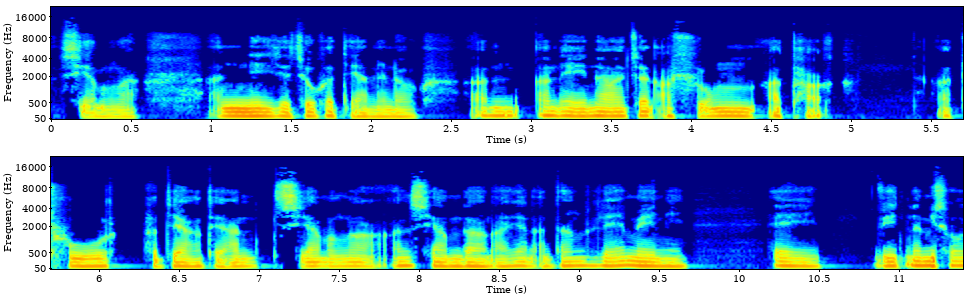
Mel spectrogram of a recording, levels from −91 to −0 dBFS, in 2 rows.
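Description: At 11.19 to 11.22 s, near the very end of the speech, the audio jumps forward: compressed frames were skipped. A few whole frames never reached the output, either missing from the stream or discarded by the decoder as corrupt, so about a tenth of a second of material is lost. At the join the sound lurches ahead.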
